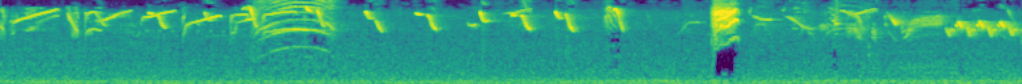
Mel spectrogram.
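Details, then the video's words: Female seedeater (coleiro or papa-capim) calling to stir up males, mixed with nature sounds: short, sharp, downslurred high chips in a quick irregular series, with an arched, ringing call from another bird and a brief loud burst. "fêmea chamando com som de natureza esquente já seu coleiro ou papa capim"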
